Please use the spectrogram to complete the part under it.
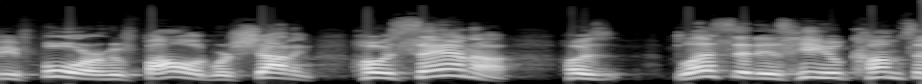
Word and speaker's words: Hosanna: And they're saying, Hosanna is the way you would properly pronounce it.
